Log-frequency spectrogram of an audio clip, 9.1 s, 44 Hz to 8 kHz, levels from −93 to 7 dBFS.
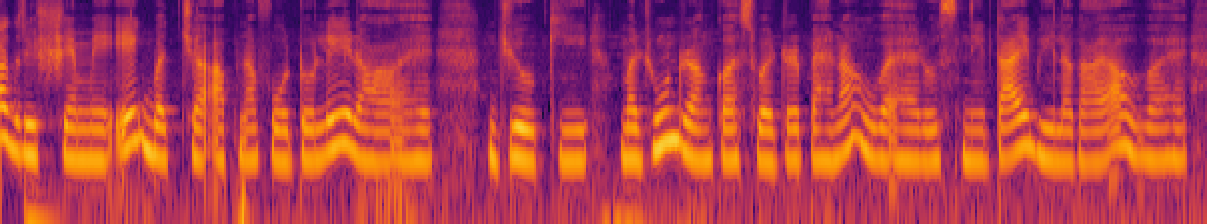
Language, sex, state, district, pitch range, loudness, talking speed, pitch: Hindi, female, Jharkhand, Ranchi, 195-225 Hz, -17 LUFS, 170 wpm, 200 Hz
